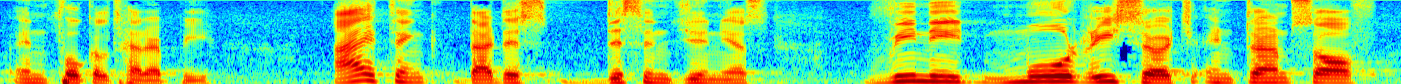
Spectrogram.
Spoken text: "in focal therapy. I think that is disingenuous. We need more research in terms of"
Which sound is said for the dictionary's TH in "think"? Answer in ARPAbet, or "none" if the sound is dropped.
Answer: T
